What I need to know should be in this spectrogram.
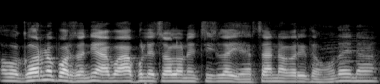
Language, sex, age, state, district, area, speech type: Nepali, male, 60+, West Bengal, Darjeeling, rural, spontaneous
